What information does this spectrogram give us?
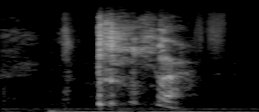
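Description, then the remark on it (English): A couple of harsh coughs from a person with COVID burst out in quick succession, loud and raspy, with a faint background hum and a brief breathy sound between them. “The COVID be flaring up when I be talking. I don't think I even have a cough drop.”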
